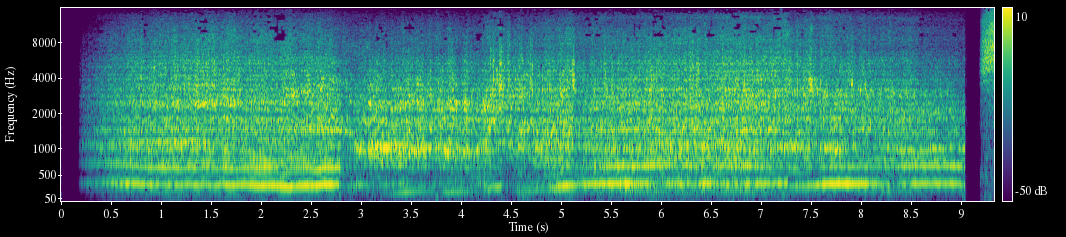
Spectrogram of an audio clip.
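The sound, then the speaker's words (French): A loud, sustained screech of car tires skidding, wavering in pitch for several seconds with a brief dip midway, then cutting off abruptly at the end. No one speaks. “Attention au dérapage, si vous entendez euh, retentir ce bruit,”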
